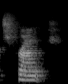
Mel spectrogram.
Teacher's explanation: we hear that ch sound because it's an affrication error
